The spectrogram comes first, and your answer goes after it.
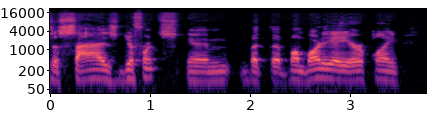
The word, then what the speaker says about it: Bombardier: Is that how you pronounce that? Okay, Bombardier, yeah.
